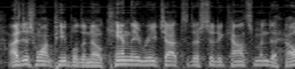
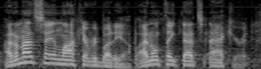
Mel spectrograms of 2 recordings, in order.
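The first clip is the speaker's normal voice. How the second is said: ordinary talk, nothing marked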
